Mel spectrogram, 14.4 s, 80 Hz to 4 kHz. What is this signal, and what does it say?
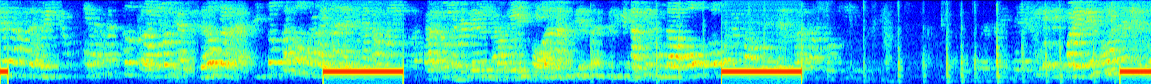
Ringback tone (Europe, 425 Hz), with speech.
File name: out- -2006- - - .16950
